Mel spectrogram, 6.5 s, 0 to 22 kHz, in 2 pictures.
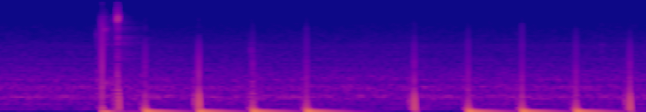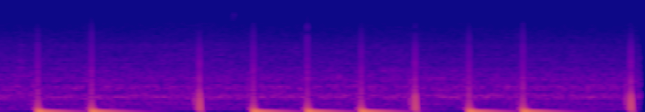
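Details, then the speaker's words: Soundmaster SD-3 Disco Beat drum machine after replacing a bad trimmer and redoing open solder joints: steady bass thumps with crisp, bright hi-hat ticks over them; hi-hat sounding normally again. "you hear it well where's the high hat now look what happens when I turn the trimmer that I replaced beautiful isn't it"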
